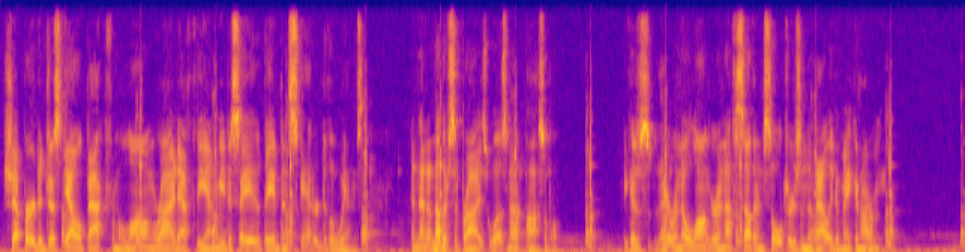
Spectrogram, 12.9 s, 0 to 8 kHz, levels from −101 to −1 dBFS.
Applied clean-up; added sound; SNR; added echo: none; Tick-tock; 11 dB; none.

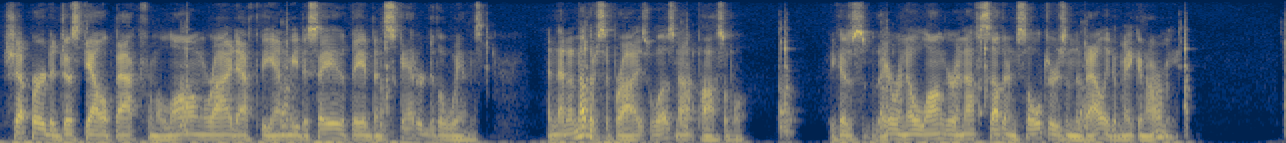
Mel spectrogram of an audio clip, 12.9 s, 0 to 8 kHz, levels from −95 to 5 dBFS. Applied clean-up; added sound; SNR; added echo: neural mask model Resemble Enhance denoiser.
